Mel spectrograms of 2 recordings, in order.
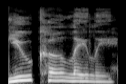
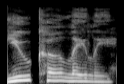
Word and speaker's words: ukulele: ukulele Now, read the syllables shown on the screen naturally. u k lay lee ukulele Stress lay and keep uka light.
